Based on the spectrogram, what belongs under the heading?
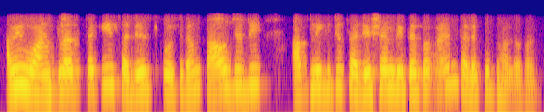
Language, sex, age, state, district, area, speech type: Bengali, female, 18-30, West Bengal, Paschim Bardhaman, rural, conversation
